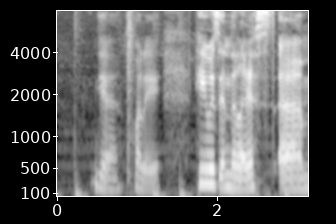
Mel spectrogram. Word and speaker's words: Kweli: Kweli. Yeah, Kweli.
